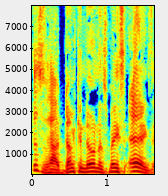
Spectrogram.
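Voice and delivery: usual speaking voice

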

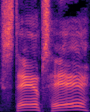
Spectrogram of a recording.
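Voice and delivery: put-on very high, old-timey Northeastern accent. Selling postage stamps at Costco, the speaker calls out in an early 1900s Northeastern accent. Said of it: "that early 1900s Northeastern accent".

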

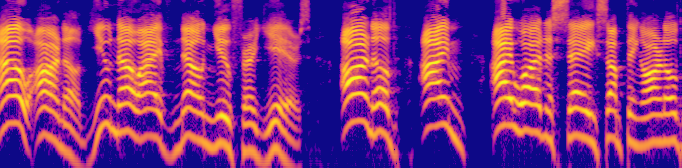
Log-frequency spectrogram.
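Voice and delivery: high, loud, overly chummy buddy-buddy schmoozing tone. Retelling someone getting buddy-buddy with Arnold: Jon Lovitz impression. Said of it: "that's a great Jon Lovitz impression".

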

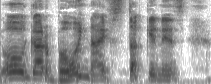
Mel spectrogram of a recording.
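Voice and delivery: fumbled, bad Irish accent, pitched high. Retelling a film scene to a co-host, doing a bad Seamus Irish impression. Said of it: "I can't do an Irish voice".

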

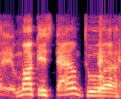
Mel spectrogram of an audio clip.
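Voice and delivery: very slow, thick put-on Italian accent. Recounting how he talks for the rest of it, in a really italian voice. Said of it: "really Italian voice".

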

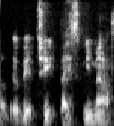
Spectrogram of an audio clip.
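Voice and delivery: very quiet. Showing how to point out a mistake once everyone's gone: said very quietly. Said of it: "you say it very quietly".

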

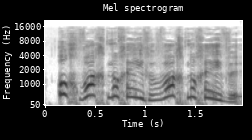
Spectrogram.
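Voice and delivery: whiny complaining, sing-song, swooping up and down. As the others are ready to go, Greet complains again, whining. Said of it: "zeurde Greet weer".

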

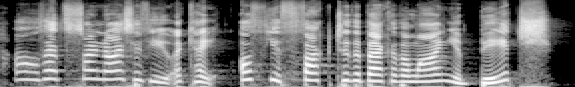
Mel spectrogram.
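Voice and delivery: mock very high-pitched voice dripping with sarcasm. Acting out a wished retort to someone who let others push in: put-on sarcastic tone. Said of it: "I'm the queen of sarcasm".

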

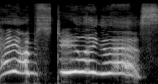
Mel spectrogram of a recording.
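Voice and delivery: very loud, shrill, high shout. Playing a character drawing a monster away from friends, shouting. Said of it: "and shout".

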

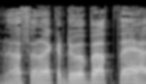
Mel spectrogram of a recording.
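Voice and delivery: loud, smug, self-satisfied, unbothered brush-off. The guard answers the narrator's question about him, smug. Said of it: "he said smugly".

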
